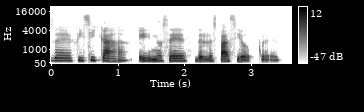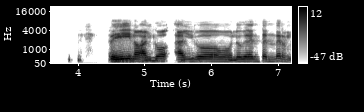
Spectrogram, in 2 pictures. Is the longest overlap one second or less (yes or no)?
no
